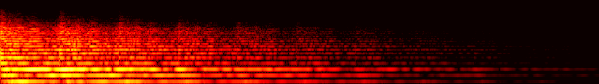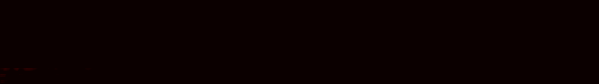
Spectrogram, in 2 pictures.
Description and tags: SynthClass+HardcoreDistDelay+RevbVenue
classic, electronic, FL, fx, loop, studio, synth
